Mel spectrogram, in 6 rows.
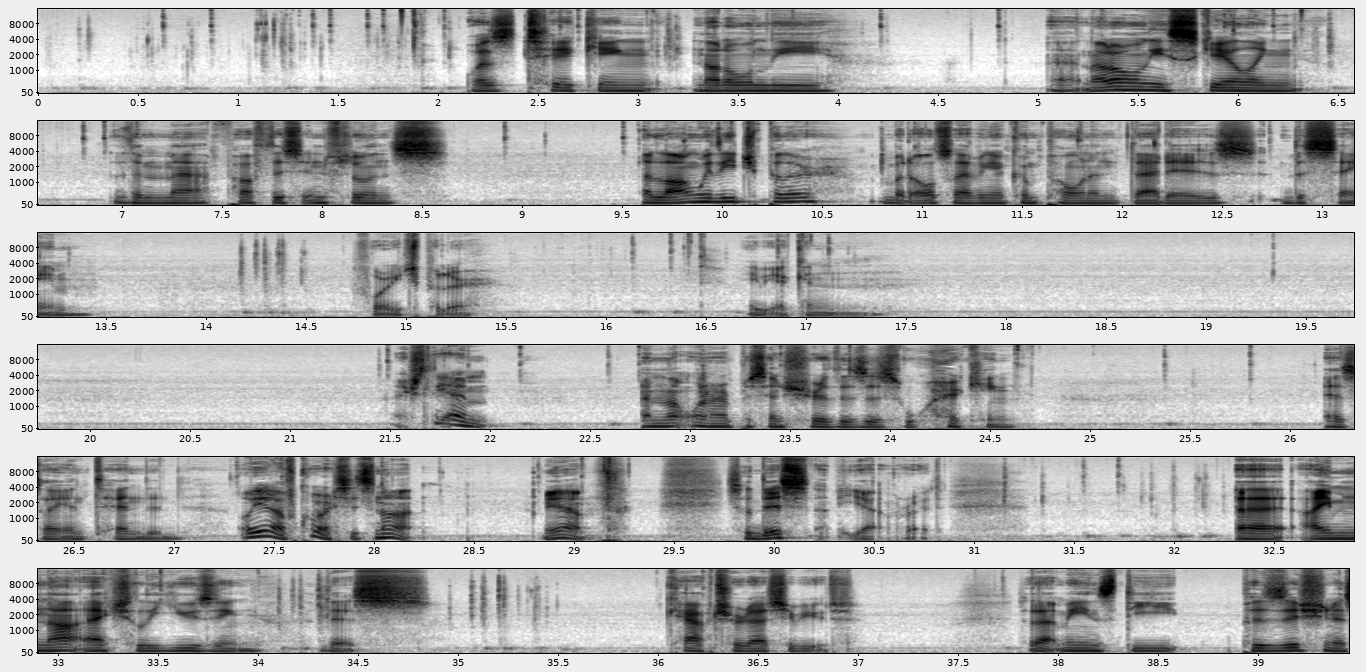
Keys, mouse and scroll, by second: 0.1-1.7 scroll up 2, 0.7-1.0 drag, 1.2 g, 1.7 click, 2.7 click, 3.1 ctrl+h, 4.3 click, 5.0-5.6 scroll down 1, 5.2-6.8 typing, 5.6 scroll up 2, 6.0 click, 6.9 click, 6.9 scroll up 1, 9.0-10.1 drag, 10.5 scroll down 2, 11.1 scroll up 2, 11.6 scroll down 2, 13.5-14.4 middle drag, 14.9-16.0 scroll up 1, 16.0 scroll down 1, 16.4-18.0 middle drag, 16.4 scroll up 1, 17.2-22.6 drag, 21.7-23.3 scroll down 2, 22.6-23.3 middle drag, 23.5 middle click, 23.7-25.3 middle drag, 25.1-26.1 scroll down 2, 25.9-27.4 middle drag, 26.1-28.6 scroll up 2, 27.7-30.1 middle drag, 29.3-29.9 scroll up 2, 29.9-30.4 scroll down 2, 30.2-31.6 middle drag, 31.8 middle click, 32.6-33.6 scroll up 2, 33.4-34.4 ctrl+right drag, 36.3-37.8 middle drag, 37.6-38.2 scroll down 2, 38.2-39.1 scroll up 2, 39.1 click.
